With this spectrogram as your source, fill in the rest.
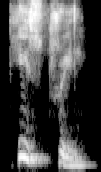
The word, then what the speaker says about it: history: to pronounce that word you write his story but when you pronounce it you eliminate the o so what you actually pronounce is history history not history okay history well that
